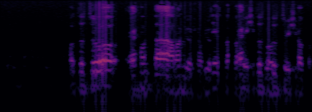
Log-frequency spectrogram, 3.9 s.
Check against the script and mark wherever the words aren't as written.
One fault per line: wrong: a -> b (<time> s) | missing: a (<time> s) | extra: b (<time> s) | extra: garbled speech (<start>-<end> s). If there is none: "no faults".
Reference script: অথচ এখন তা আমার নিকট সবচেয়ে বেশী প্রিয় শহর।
missing: নিকট সবচেয়ে বেশী (2.3 s)
extra: garbled speech (2.5-3.9 s)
